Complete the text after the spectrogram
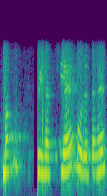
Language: Sanskrit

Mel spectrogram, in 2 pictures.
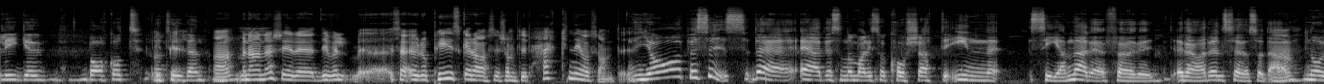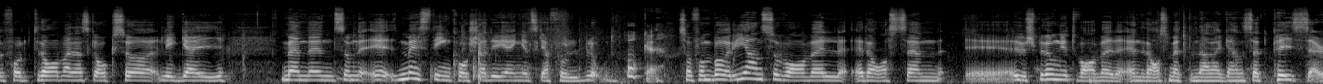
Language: Swedish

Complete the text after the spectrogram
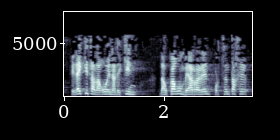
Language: Basque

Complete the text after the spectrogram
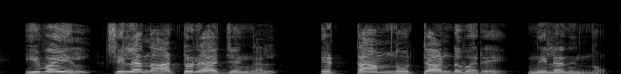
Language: Malayalam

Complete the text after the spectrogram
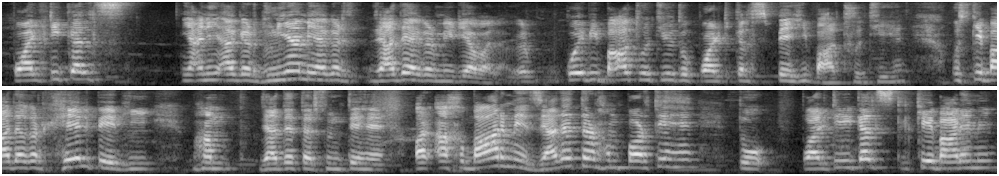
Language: Urdu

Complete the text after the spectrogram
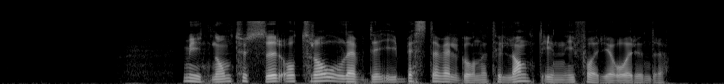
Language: Norwegian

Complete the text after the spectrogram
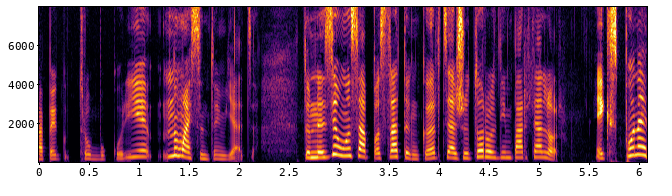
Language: Romanian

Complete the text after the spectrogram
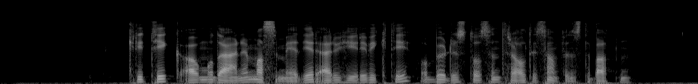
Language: Norwegian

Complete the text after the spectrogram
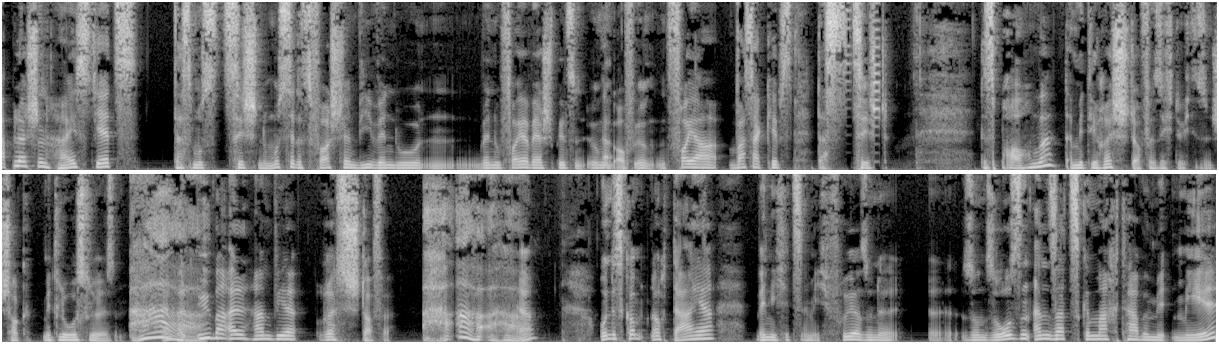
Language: German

